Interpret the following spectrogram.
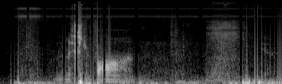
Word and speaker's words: Mr Vaughn: my name is if you don't know how to pronounce my gamertag mr vaughn yeah i've had i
